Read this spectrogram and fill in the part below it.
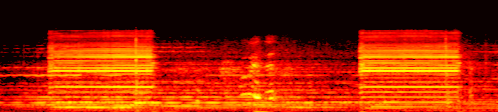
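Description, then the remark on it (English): A door buzzer at a door with a screen, at the top of a dingy flight of stairs, sounds twice, each a harsh, steady electric buzz lasting just over a second, with a few seconds' gap between them where a faint voice murmurs. “Don reaches a door with a screen and presses the buzzer.”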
